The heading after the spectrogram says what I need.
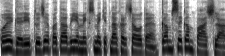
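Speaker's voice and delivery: usual speaking voice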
